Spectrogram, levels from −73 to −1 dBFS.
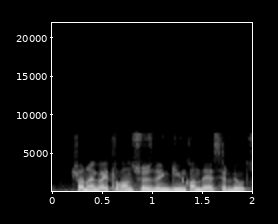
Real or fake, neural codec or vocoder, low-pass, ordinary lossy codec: real; none; none; none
